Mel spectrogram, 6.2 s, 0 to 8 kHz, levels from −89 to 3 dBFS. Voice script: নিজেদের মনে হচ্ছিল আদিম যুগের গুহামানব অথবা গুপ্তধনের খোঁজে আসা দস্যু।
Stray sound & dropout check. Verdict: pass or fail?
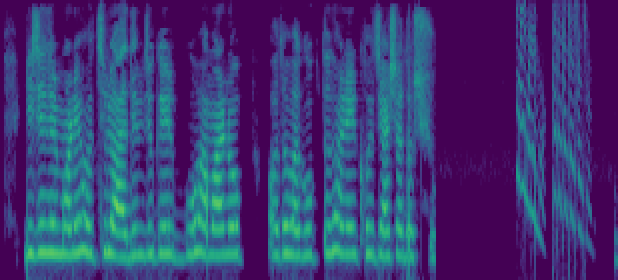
fail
